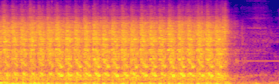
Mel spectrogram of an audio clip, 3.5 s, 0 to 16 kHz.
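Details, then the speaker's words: Chevy S10 Blazer after spider injector replacement, compression confirmed: steady starter churn at about three turns a second that never fires; fuel pump only runs for a second, relay/wiring suspected. Crank no-start. "on no that pump's only kicking on for a second I have I can hear it up here"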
